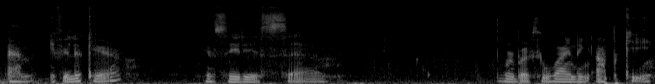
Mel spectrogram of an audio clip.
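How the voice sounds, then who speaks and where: A soft-spoken man's voice with a Swedish accent and vocal fry, very slow in pace, with long, frequent pauses, very even loudness and fairly even intonation. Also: medium pitch for a man. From Sweden. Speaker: ASMR youtuber. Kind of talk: gameplay commentary. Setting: recorded binaural, ear to ear. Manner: halting.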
